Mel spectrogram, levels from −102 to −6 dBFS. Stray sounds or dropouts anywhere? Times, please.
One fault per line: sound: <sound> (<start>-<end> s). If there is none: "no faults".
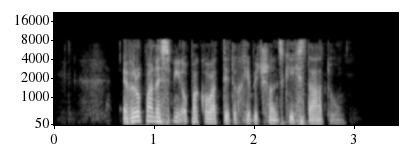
no faults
